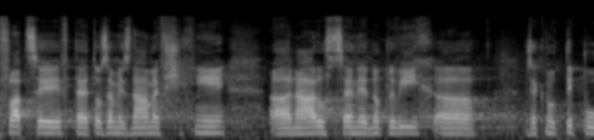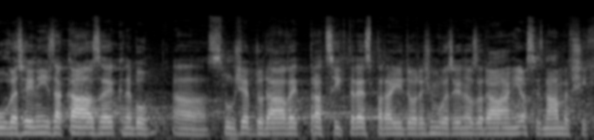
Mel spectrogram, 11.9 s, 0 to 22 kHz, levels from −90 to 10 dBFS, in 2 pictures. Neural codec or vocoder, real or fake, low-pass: codec, 44.1 kHz, 7.8 kbps, Pupu-Codec; fake; 14.4 kHz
